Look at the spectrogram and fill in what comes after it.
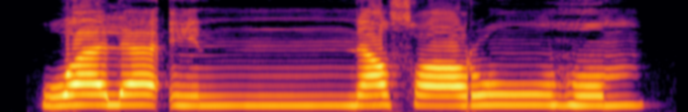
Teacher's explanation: ادغام کا معنی ہے حرف کو حرف میں داخل کرنا تو ہم نون ساکن کو دوسرے نون میں ملا کے ایک ہی نون غنہ اور تشدید کے ساتھ ادا کریں گے. وَلَئِن نَصَرُوهُمْ. · کلمت نصروہم میں حرف الصاد کو بھاری آواز میں پڑھنا ہے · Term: ادغام بغنہ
